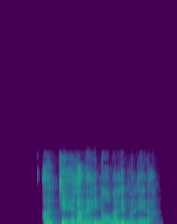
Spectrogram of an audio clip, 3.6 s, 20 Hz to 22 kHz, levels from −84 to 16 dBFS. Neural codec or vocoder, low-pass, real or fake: codec, 16 kHz, 4 kbps, X-Codec, WavLM features, trained on Multilingual LibriSpeech; 7.2 kHz; fake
